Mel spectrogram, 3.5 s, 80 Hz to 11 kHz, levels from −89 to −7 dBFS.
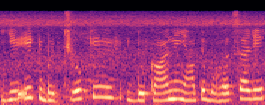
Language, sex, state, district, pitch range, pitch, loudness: Hindi, female, Odisha, Sambalpur, 230-280 Hz, 260 Hz, -15 LUFS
